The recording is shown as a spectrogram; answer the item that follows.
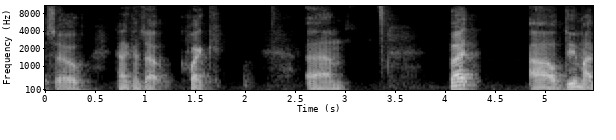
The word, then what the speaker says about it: kveik: but looking at literature it's pronounced like Quake but with a K in front of it so kind of comes out quick um but I'll do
